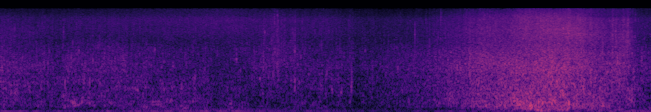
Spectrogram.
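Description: Sea waves washing on the shore, a soft even rush that swells again near the end.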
